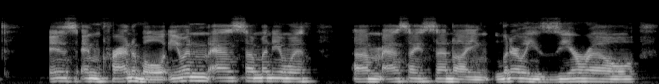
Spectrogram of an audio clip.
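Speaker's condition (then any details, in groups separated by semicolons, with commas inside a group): Cleft palate; altered vocal tonality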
